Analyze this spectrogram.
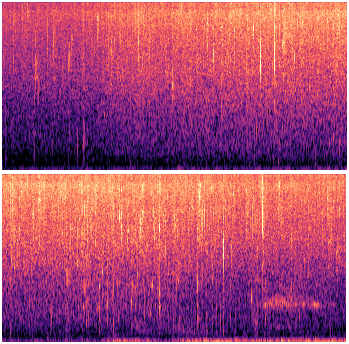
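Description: A tortoise's foot squelches in wet mud.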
